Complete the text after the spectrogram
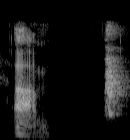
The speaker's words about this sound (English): Oh my God, my dogs are barking. I don't know about what.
